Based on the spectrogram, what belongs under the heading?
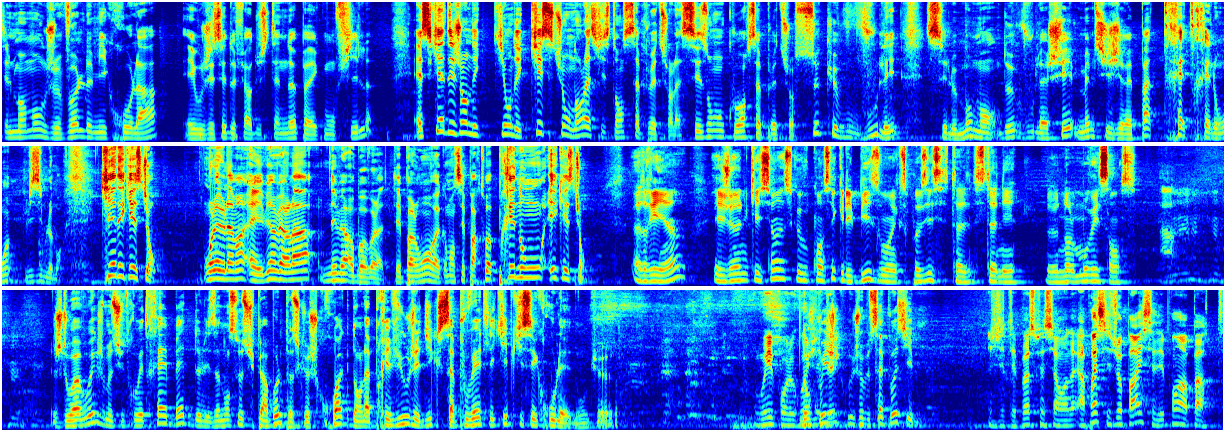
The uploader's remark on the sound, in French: Devant le public du Hard Rock Café, l'équipe du podcast Touchdown Actu se lance dans les prédictions.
